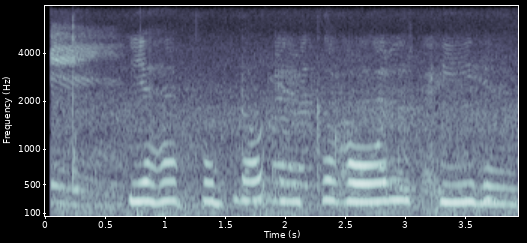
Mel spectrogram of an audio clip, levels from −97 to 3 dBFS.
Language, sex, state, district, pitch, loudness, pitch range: Hindi, female, Haryana, Rohtak, 260 Hz, -16 LUFS, 250-270 Hz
